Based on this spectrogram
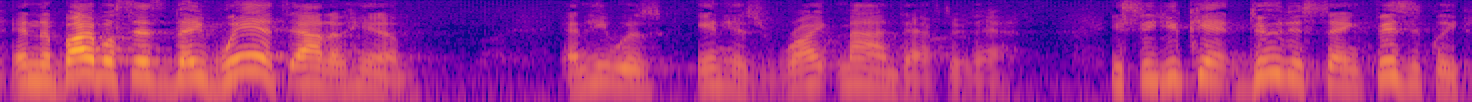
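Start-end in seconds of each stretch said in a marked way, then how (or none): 0.1-2.0 raised, rhythmic pulpit preaching; full-force revival preaching. Acted. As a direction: preach it out to the congregation. Preacher in full sermon delivery.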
